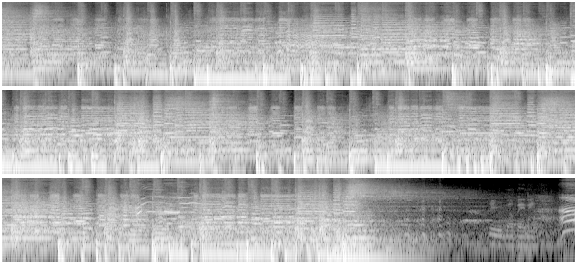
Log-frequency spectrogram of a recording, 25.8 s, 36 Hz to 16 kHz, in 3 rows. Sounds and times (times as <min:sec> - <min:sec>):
Music: 0:00.0 - 0:24.1.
